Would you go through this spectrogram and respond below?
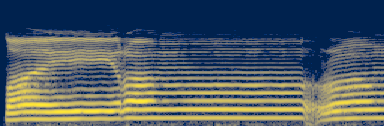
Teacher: Ditukarkan bunyi nun kepada bunyi mim. Bibir itu sekadar bersentuhan saja dua harakat. Tayram ram, ataupun hampir bersentuhan. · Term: iqlab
